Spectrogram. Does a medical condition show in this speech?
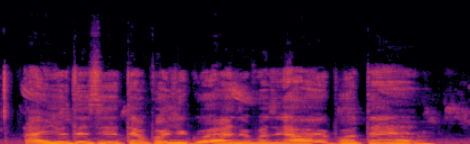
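Yes: amyotrophic lateral sclerosis.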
